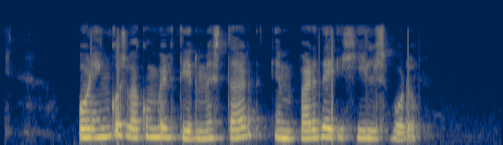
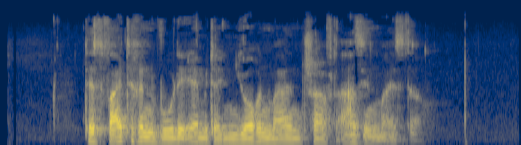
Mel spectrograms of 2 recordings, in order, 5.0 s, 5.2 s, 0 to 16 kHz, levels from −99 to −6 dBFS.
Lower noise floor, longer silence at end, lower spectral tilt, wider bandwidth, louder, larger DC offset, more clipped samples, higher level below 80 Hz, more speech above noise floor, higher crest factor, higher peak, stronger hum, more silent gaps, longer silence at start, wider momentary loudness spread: first, -81 dBFS vs -71 dBFS; second, 0.85 s vs 1.05 s; about the same, -7 dB/octave vs -6 dB/octave; second, 8 kHz vs 10.5 kHz; second, -30 LUFS vs -25 LUFS; neither; neither; second, -68 dBFS vs -56 dBFS; first, 52 dB vs 47 dB; about the same, 18 dB vs 20 dB; second, -12 dBFS vs -6 dBFS; neither; neither; about the same, 0.8 s vs 0.85 s; second, 8 LU vs 14 LU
